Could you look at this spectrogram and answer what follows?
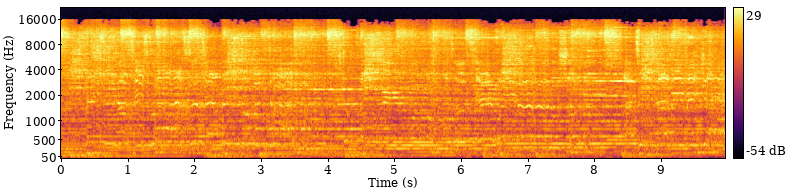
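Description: Live band music: a man singing lead into a microphone over acoustic guitar and drums in a slow pop-rock ballad.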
